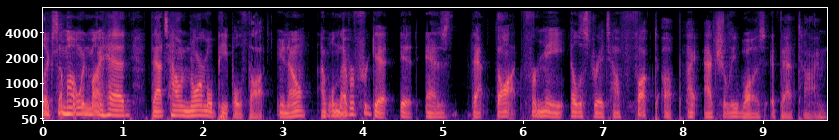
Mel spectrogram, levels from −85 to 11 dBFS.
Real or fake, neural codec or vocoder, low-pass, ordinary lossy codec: real; none; 7.2 kHz; AAC, 32 kbps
